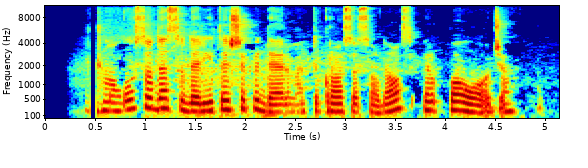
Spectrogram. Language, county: Lithuanian, Vilnius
